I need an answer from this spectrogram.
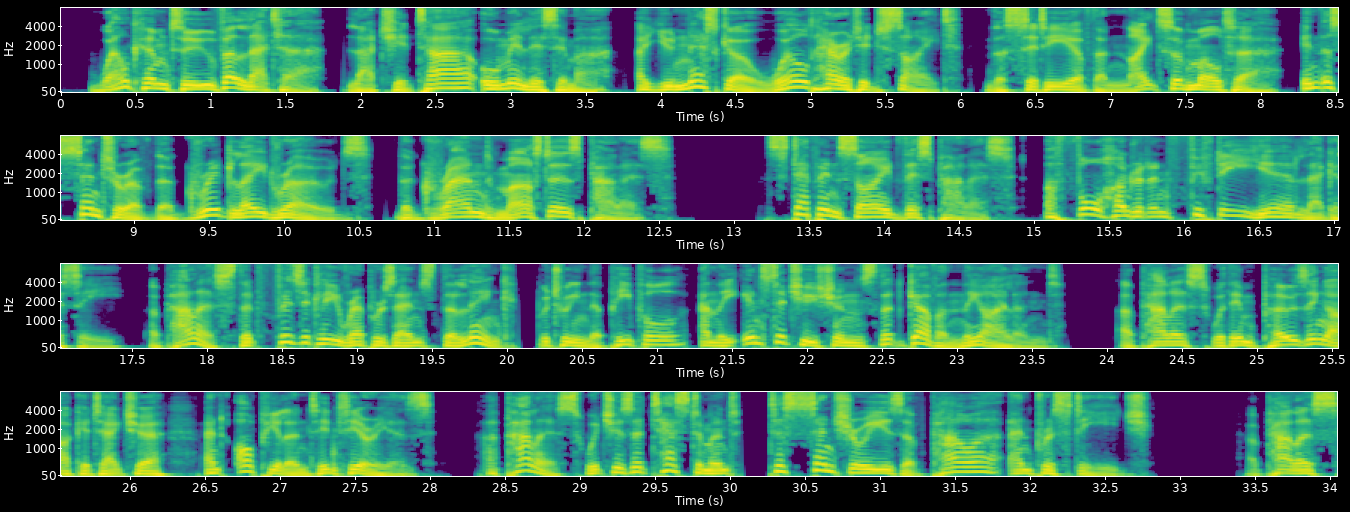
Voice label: english british explainer videos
